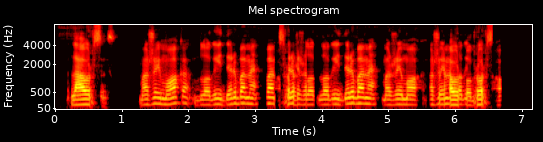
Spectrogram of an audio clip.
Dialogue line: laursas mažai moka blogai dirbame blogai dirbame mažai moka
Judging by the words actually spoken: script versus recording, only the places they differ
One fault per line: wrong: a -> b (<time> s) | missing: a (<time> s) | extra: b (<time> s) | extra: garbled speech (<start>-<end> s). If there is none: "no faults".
extra: garbled speech (3.2-3.9 s)
extra: garbled speech (5.6-6.7 s)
